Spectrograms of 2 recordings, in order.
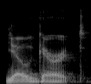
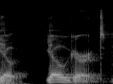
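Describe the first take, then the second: First: Lightly voiced robotic yogurt, low and even; Google robot voice. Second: Yogurt stretched slowly with a hard t; drawn-out yogurt. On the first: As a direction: say yogurt like a computer voice. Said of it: "computerized digital voice of Google". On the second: Retold or imitated. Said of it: "Jack doesn't say it like that".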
